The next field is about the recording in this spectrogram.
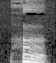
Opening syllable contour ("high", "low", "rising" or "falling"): falling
